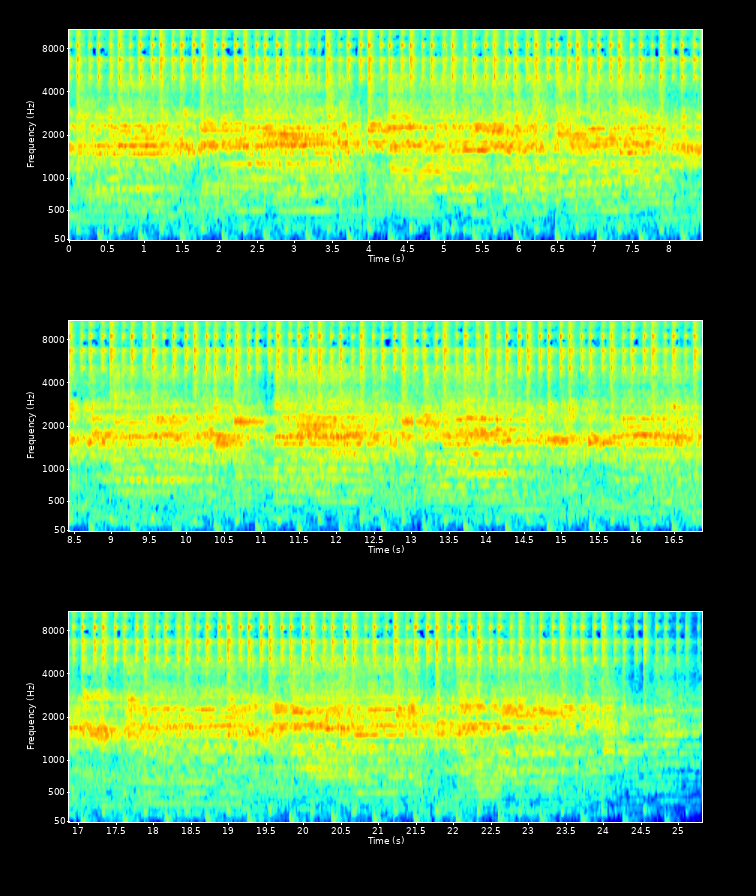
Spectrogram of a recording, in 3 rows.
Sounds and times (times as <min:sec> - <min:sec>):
Acoustic guitar: 0:00.0 - 0:25.3
Bass guitar: 0:00.0 - 0:25.3.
